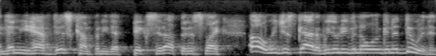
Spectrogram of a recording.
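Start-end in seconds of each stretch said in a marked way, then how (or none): 2.5-4.4 put-on Italian-American wiseguy accent, offhand. Acting out a company that just bought a game series: imitating an Italian-American mobster. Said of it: "you almost sounded like an American Italian mobster there".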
